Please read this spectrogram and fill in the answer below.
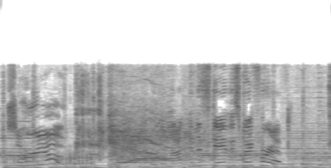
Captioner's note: screams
